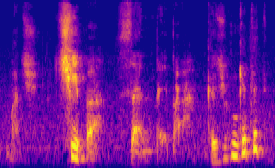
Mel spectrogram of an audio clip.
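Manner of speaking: put-on hushed Freudian-accent whisper. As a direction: breathe it as a secret aside. Aside while planning.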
